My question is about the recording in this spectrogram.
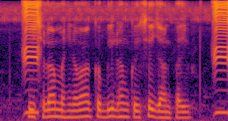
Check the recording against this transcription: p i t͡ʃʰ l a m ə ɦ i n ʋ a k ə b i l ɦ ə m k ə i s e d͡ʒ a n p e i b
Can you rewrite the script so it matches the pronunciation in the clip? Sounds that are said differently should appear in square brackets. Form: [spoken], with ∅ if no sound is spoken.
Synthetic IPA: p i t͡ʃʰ l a m ə ɦ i n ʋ a k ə b i l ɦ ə m k ə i s e d͡ʒ a n p [a] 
